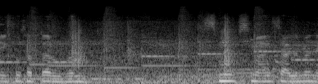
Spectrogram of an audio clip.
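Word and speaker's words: ЦУМ: सुम ही बोलती है, TSUMT तो साइलेंट है, गुम सुम।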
